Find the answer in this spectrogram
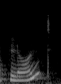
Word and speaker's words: blond: Ist er blond? Ist er blond? 그는 금발머리니? 라는 거죠. 여러분, 블론트라고 읽는 거 아시죠? 당연히 아시겠지만 한번더 짚어볼게요.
